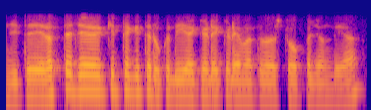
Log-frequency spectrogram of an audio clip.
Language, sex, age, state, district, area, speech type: Punjabi, male, 18-30, Punjab, Fazilka, rural, conversation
